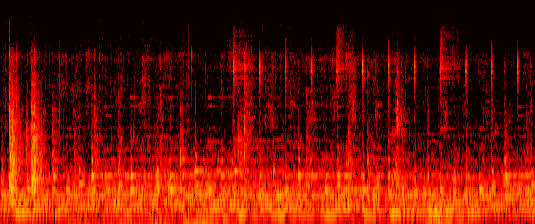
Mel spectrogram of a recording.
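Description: Spatula stirring turmeric, coriander, chilli powder and garam masala through hot oil in a pan for Kerala kadala curry, with steady sizzling and scattered scraping ticks throughout, close and fairly loud.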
